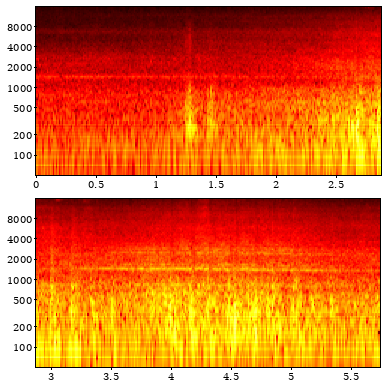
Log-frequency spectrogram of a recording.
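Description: Electric passenger train passing close by, its wheels clattering over the rail joints in quick knocks, growing louder from about a second in. A thin, steady high whine runs underneath.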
